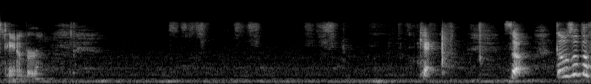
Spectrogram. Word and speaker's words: timbre: handwriting intensity and timbre no it's not team bray it's timbre okay so those are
